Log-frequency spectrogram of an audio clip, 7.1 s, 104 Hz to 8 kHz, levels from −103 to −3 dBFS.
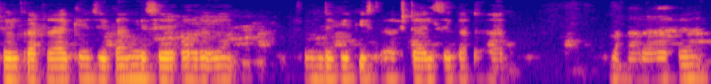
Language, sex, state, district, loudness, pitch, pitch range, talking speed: Hindi, male, Bihar, Jamui, -28 LUFS, 135 Hz, 130-140 Hz, 150 wpm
